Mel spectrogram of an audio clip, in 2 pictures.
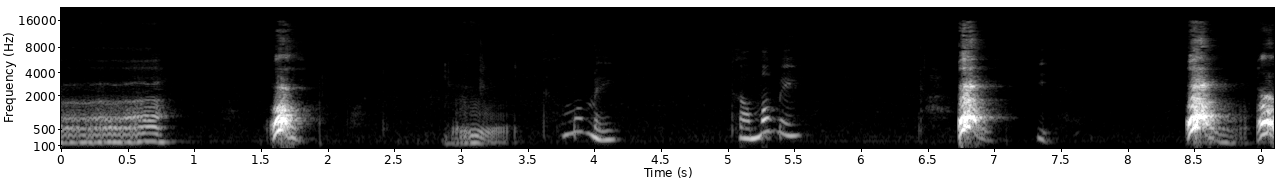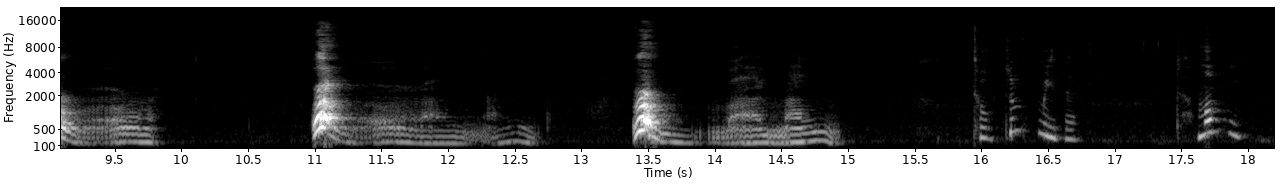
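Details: Pet Morkie dog 'talking', said to be saying mama to its owner. Abrupt, harmonic yowling bursts with sharp onsets come every couple of seconds. They alternate with the owner's softer coaxing speech in a quiet room.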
